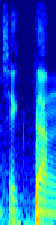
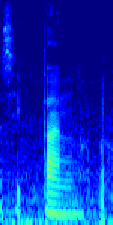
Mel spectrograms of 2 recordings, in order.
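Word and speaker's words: 식당: siktak ya Oh siktak sikdang ini bacanya bukan sigikdang ya siktang ya Nah karena apa di sini ada ee kiok bertemu dengan Diget maka digetnya ini akan berubah menjadi sang Diget atau double Diget jadi digetnya itu dnya Ini dibaca dengan t gitu ya jadi Bacanya adalah siktang Nah siktang apa rumah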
